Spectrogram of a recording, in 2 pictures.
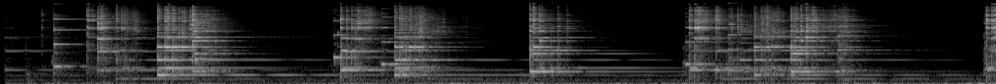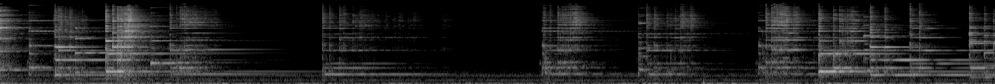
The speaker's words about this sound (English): So, of course, the next day I took all my parents' stemware down into the basement and made my first glass instrument.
